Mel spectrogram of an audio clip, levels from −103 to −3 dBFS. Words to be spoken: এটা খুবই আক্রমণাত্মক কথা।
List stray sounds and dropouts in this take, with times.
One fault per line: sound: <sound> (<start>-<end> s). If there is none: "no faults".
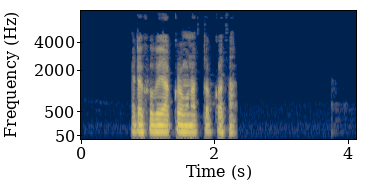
no faults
